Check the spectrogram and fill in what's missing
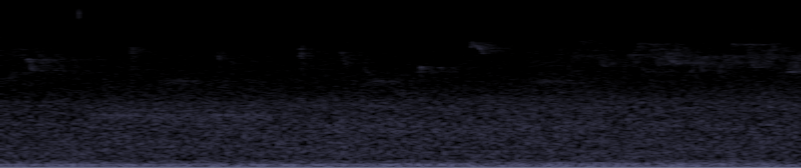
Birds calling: Gray Catbird (Dumetella carolinensis)

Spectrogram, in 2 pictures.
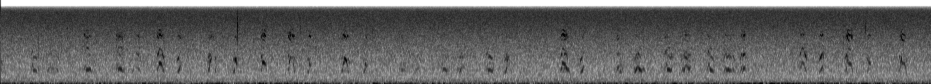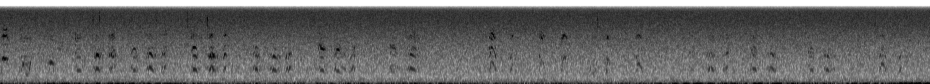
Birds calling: Hawaiian Petrel (Pterodroma sandwichensis)

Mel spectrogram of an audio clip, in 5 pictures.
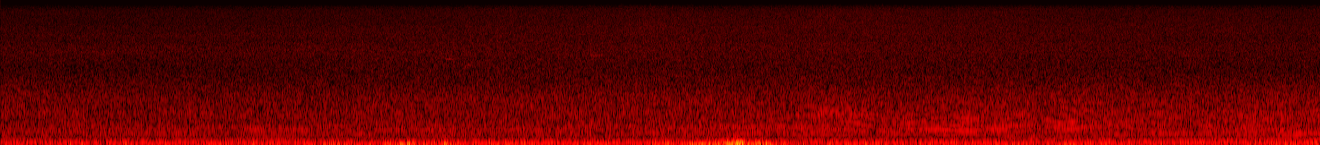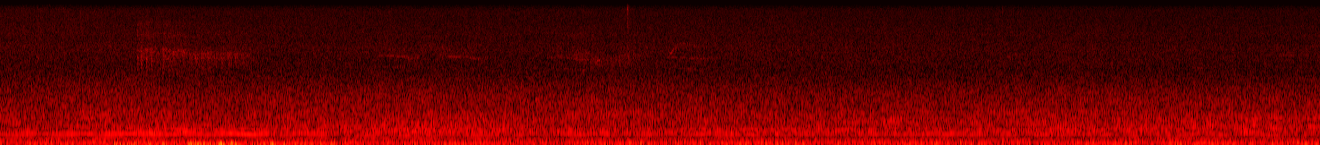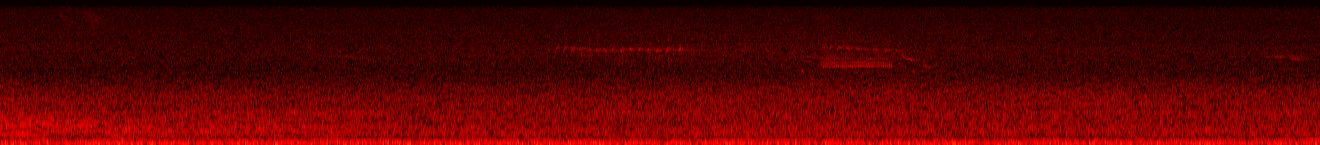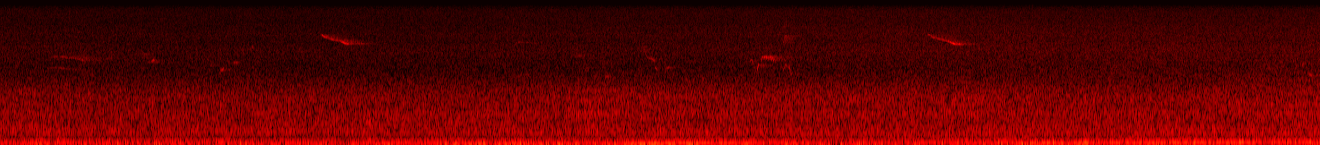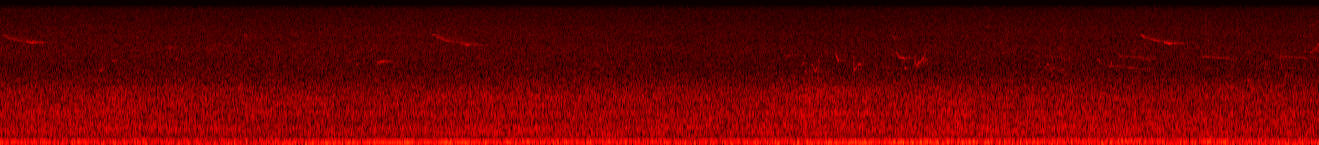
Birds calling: Belted Kingfisher (Megaceryle alcyon), Red-winged Blackbird (Agelaius phoeniceus), Blue Jay (Cyanocitta cristata), Gray Catbird (Dumetella carolinensis)

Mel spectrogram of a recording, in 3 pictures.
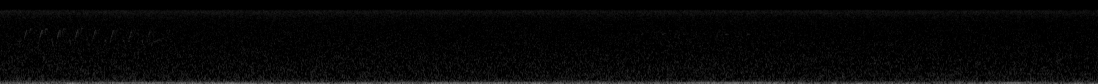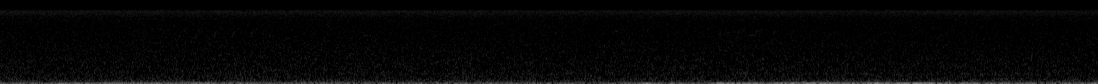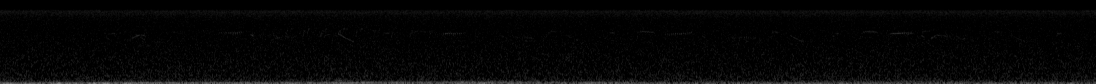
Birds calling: Eurasian Skylark (Alauda arvensis), Hawaii Amakihi (Chlorodrepanis virens)

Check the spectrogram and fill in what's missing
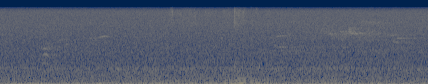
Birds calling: Eastern Wood-Pewee (Contopus virens), White-breasted Nuthatch (Sitta carolinensis), Wood Thrush (Hylocichla mustelina), Common Yellowthroat (Geothlypis trichas)

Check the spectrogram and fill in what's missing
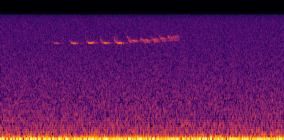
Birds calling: Mountain Chickadee (Poecile gambeli), Red-breasted Nuthatch (Sitta canadensis)

